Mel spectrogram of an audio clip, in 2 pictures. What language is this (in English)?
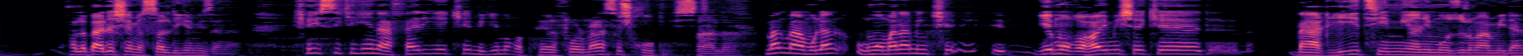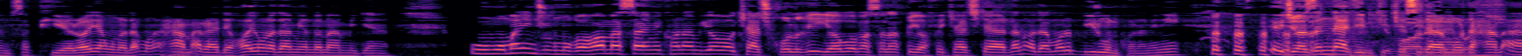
Persian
